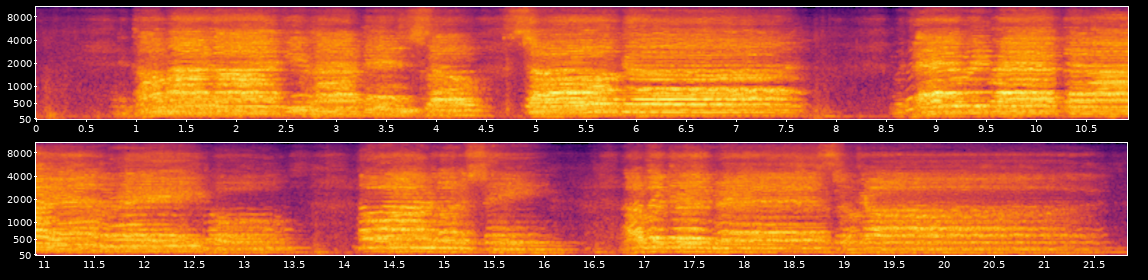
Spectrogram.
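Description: A church praise team singing a gospel song together in harmony, a cappella, in phrases a few seconds long with short breaks between them.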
